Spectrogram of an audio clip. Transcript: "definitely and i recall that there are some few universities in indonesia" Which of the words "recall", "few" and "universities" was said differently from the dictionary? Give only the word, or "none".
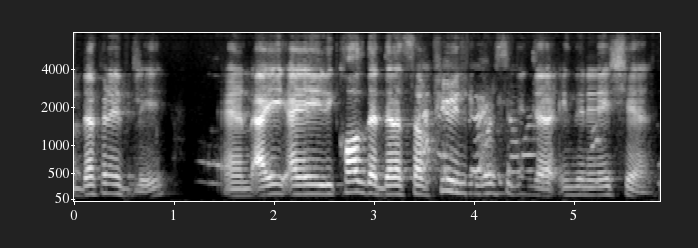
universities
